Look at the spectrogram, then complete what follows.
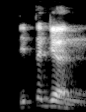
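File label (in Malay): "detergen", Malay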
